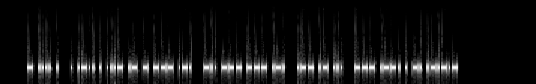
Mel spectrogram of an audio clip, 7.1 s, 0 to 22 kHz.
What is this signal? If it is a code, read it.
Morse code, heard as a keyed tone, about 50 wpm, 700 Hz. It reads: THE ELEVATOR DOOR WAS OPEN.
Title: Sentences from Top 1600 Words 50wpm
